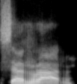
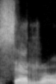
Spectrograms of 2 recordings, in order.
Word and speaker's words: cerrar: take a look at cerrar to close cerrar to close okay uh yay only two syllables so uh becomes yeah you can't say it as cerro nobody will know what you're talking about sierra sierra okay right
